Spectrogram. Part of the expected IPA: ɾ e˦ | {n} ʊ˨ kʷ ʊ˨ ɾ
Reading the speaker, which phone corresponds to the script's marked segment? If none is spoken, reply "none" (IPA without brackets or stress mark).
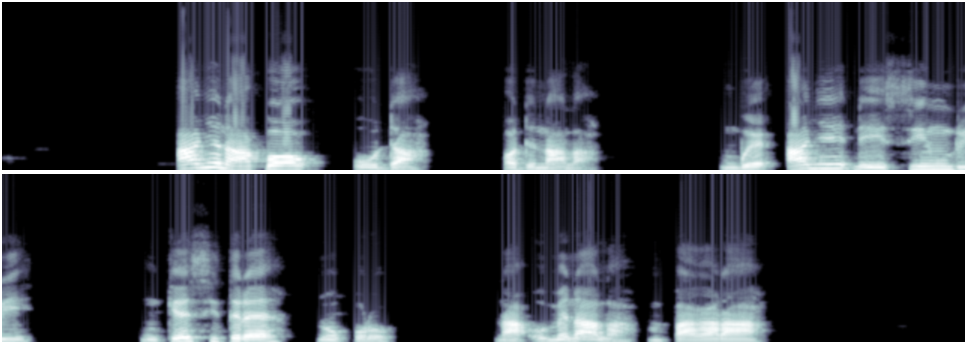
n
